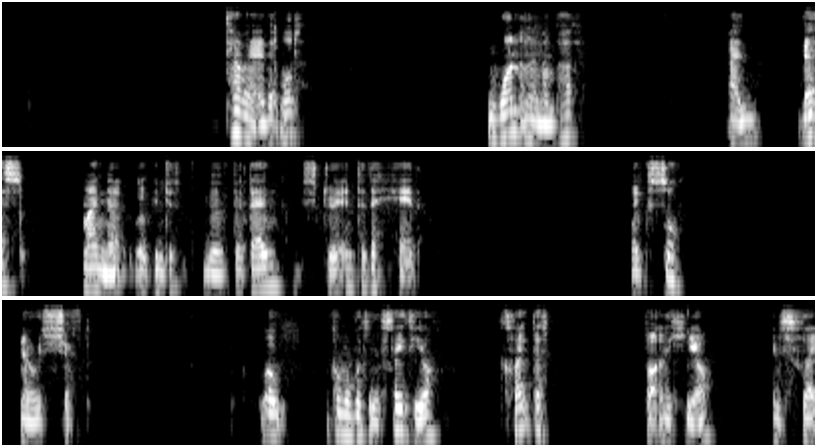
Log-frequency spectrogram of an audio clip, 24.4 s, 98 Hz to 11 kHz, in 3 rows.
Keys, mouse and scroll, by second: 0.9 shift+z, 2.4 Tab, 4.8 KP_1, 10.0-11.6 middle drag, 15.5-15.9 drag, 22.9-24.3 drag.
